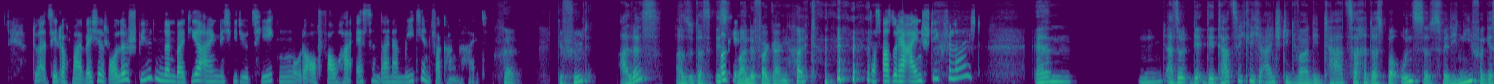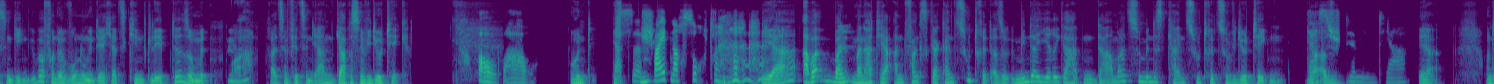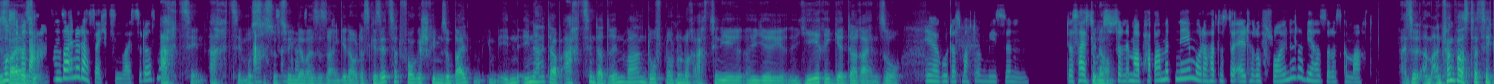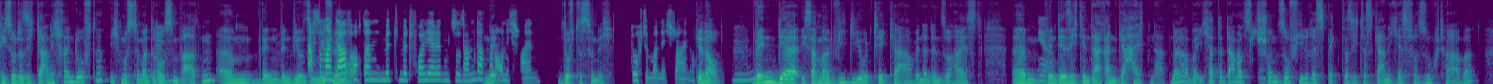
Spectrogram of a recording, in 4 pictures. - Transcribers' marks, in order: chuckle; stressed: "ist"; laugh; chuckle
- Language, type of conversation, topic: German, podcast, Welche Rolle haben Videotheken und VHS-Kassetten in deiner Medienbiografie gespielt?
